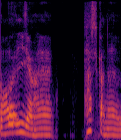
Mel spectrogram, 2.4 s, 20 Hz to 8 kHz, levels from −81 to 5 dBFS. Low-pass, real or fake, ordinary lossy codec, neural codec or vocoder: none; fake; none; codec, 16 kHz, 4.8 kbps, FACodec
